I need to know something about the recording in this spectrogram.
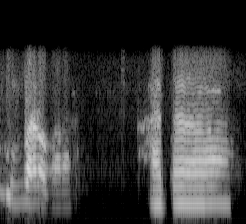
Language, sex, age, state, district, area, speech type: Sindhi, male, 30-45, Gujarat, Junagadh, urban, conversation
